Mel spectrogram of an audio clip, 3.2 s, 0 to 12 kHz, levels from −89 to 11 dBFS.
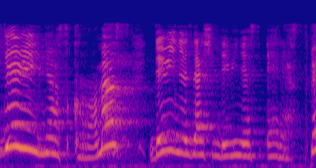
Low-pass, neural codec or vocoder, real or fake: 7.2 kHz; none; real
